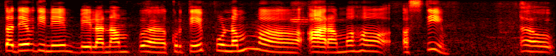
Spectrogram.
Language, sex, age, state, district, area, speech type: Sanskrit, female, 45-60, Maharashtra, Nagpur, urban, spontaneous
